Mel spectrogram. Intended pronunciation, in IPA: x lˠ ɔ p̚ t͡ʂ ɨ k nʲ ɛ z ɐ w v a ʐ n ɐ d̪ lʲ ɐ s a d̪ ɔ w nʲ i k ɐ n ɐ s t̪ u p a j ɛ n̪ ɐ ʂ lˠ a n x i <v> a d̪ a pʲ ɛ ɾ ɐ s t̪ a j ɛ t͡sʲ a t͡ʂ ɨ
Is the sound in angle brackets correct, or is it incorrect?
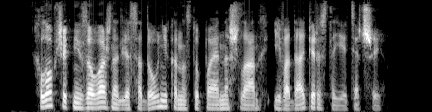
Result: correct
